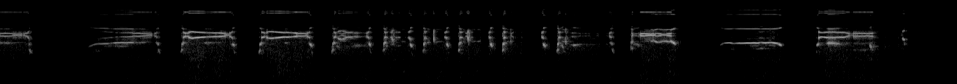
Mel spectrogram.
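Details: Osprey at a Port Lincoln nest in Australia, October 2021, in the afternoon while food is delivered. A rapid, excited series of shrill whistled notes, some long and some clipped short, pours out almost without pause.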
